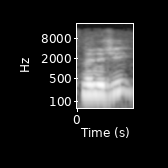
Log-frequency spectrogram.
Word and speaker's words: Linergy: Is that, did I pronounce it correctly? Linergy, yep.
